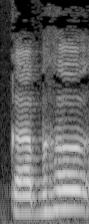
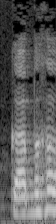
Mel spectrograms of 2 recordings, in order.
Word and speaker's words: कबहू: चौथा है चंचल मन कौ गह काम क्रोध संग कबहो न बहो। ये कबहो उच्चारण करना, कबहू नहीं कह देना, कबहो कबहो न बहो।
